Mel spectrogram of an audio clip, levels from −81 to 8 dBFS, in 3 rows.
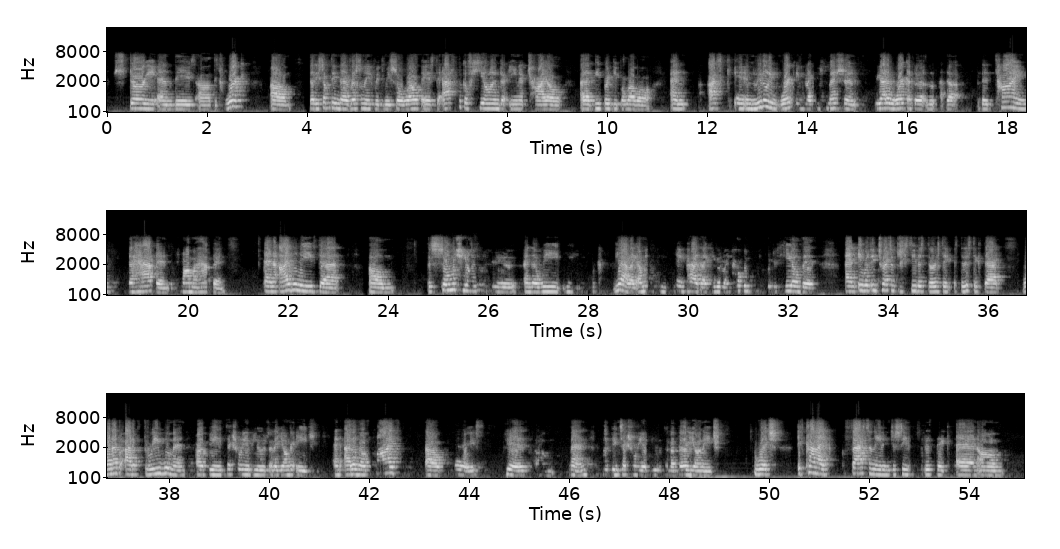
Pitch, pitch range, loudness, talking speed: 200 Hz, 185-215 Hz, -12 LUFS, 145 wpm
